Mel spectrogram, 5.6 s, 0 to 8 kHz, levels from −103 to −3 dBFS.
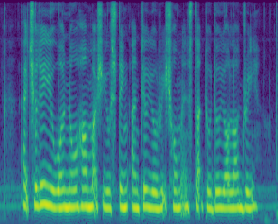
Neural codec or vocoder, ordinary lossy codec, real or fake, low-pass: none; none; real; none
